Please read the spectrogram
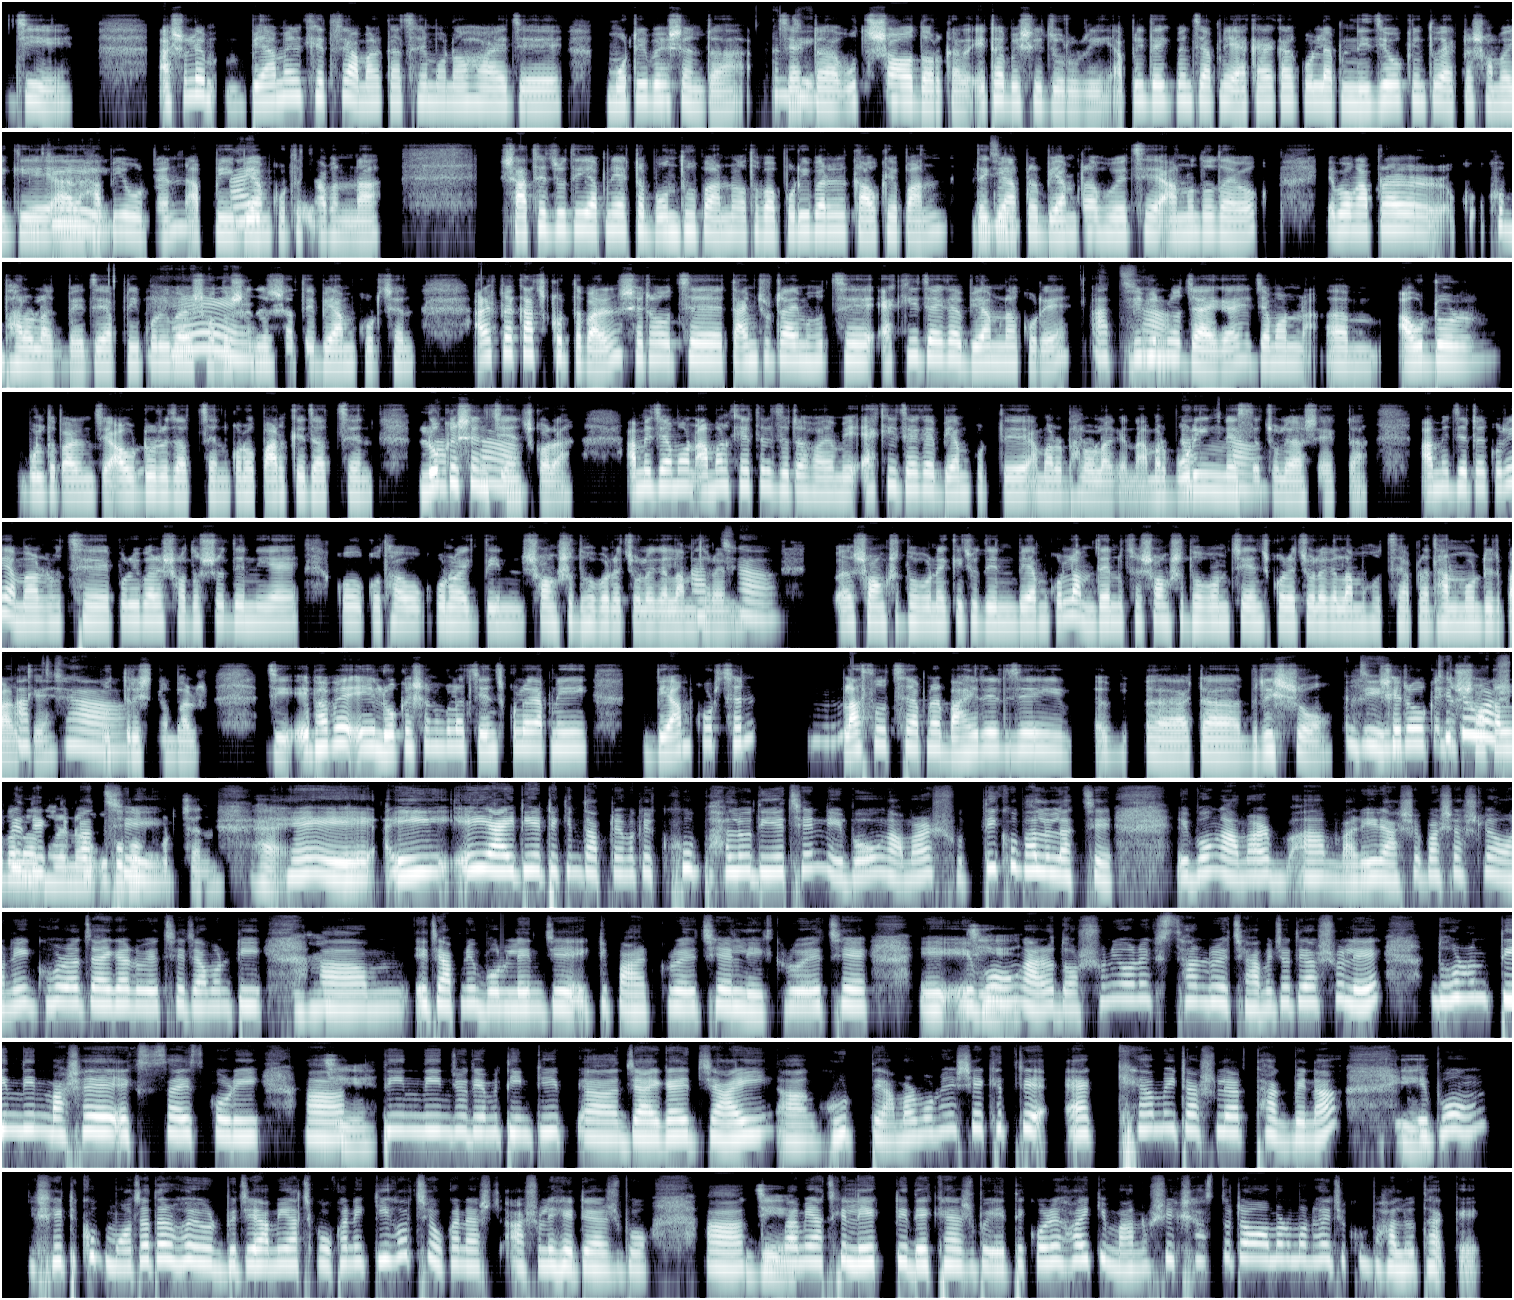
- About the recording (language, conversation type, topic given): Bengali, unstructured, ব্যায়ামকে কীভাবে আরও মজার করে তোলা যায়?
- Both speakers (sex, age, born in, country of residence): female, 25-29, Bangladesh, Bangladesh; female, 35-39, Bangladesh, Germany
- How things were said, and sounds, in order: other background noise; "একঘেয়েমিটা" said as "একঘেয়ামিটা"; tapping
